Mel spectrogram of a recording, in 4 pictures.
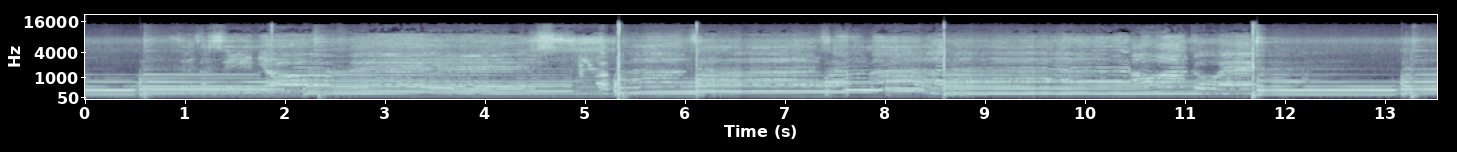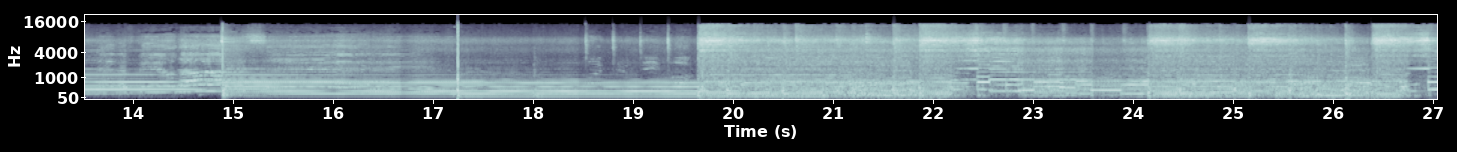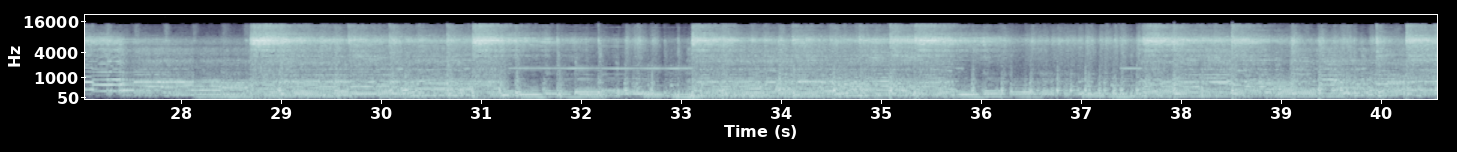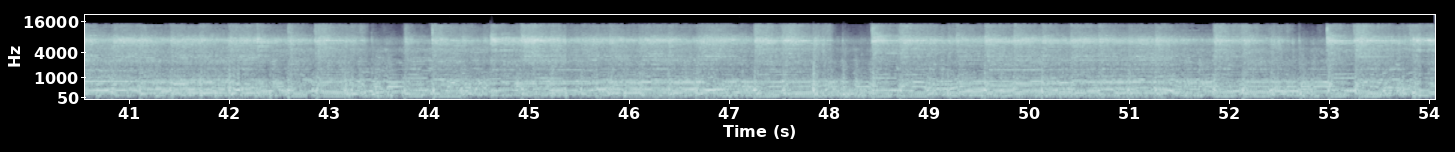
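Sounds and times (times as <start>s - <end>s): rock band playing live: 0.0s - 54.0s.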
